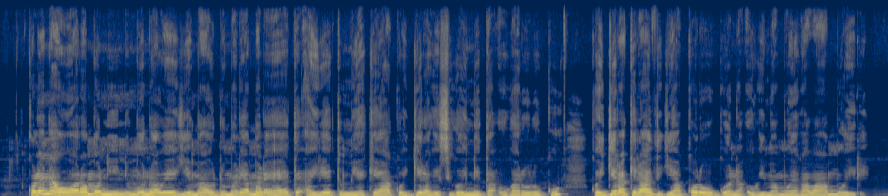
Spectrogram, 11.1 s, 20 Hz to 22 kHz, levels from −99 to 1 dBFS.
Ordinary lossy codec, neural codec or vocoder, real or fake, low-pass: none; none; real; none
